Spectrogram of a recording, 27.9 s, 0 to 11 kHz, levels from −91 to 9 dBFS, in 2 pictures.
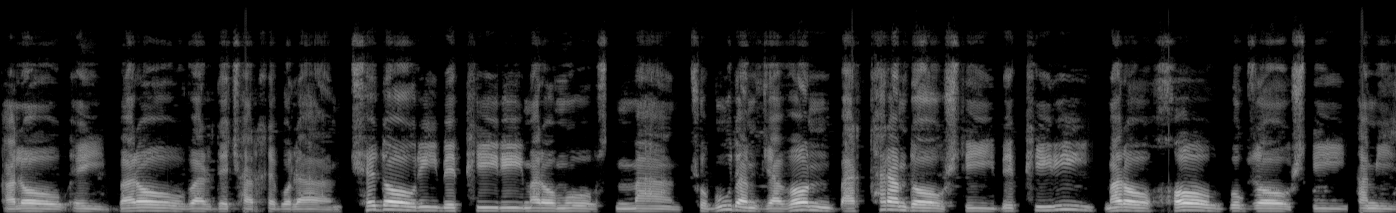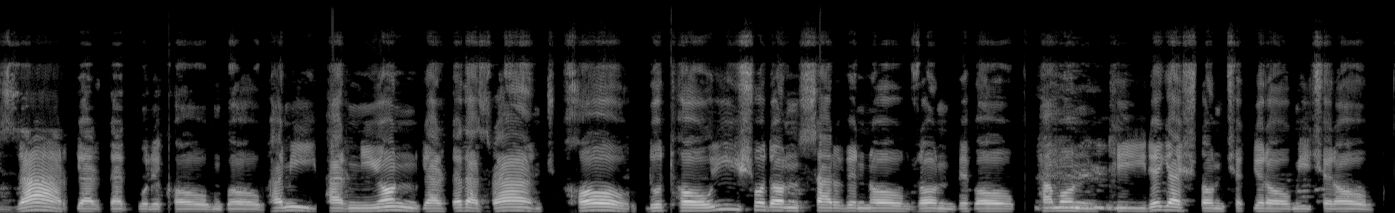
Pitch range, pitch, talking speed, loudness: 125-155 Hz, 140 Hz, 100 wpm, -24 LUFS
